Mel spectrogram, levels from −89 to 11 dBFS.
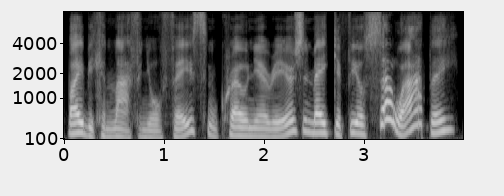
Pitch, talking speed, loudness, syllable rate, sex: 175 Hz, 255 wpm, -18 LUFS, 5.2 syllables/s, male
